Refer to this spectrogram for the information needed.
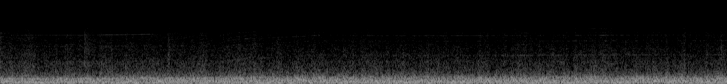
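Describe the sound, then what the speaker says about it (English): Airbus A310 on landing rollout in Microsoft Flight Simulator, reverse thrust engaged: a steady, loud broadband jet-engine roar with a heavy low rumble, constant throughout with no voices. "And landing! There we go! Reverse thrust!"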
